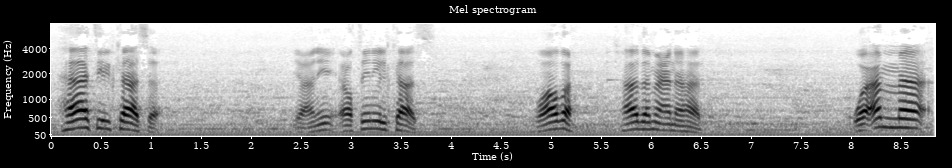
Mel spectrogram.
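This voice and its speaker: High-voiced man teaching grammar. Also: slight background noise, poor audio. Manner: repeats key phrases and checks in with listeners. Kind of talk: classroom grammar lesson.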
